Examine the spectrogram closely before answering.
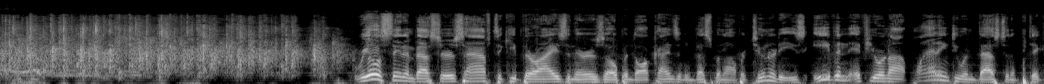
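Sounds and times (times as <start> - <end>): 
audience applause: 0.0 - 3.5
speech: 3.6 - 10.4.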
